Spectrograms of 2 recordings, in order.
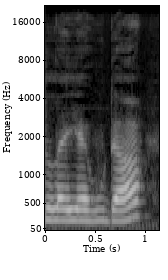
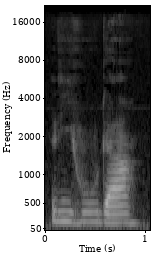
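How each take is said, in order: First: It begins le, followed by a separate Jehuda. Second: It begins li, merged with the following huda. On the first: This is the careless modern Hebrew reading. The speaker calls it wrong. "což by se asi vyslovilo v moderní hebrejštině nedbale" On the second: This is the correct reading with the vowel hireq. The speaker calls it right. "tam je zase chýrek"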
